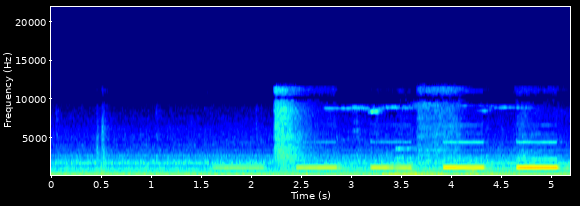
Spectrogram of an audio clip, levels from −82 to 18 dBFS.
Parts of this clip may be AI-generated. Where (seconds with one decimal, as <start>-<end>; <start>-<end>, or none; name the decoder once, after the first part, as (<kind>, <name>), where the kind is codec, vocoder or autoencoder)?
0.0-2.2 (vocoder, BigVGAN v2); 3.0-3.8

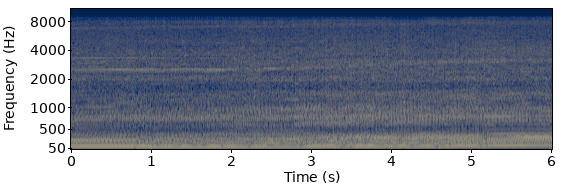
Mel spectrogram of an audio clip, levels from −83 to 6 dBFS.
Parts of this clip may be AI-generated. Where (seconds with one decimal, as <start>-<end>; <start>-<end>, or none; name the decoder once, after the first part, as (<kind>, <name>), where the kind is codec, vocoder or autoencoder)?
0.8-5.2 (vocoder, Vocos)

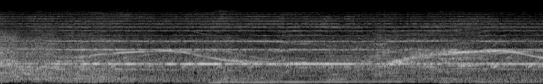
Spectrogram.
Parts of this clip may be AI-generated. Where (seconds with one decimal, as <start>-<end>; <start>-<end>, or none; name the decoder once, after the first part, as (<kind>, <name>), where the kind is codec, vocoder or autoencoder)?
0.0-0.9 (codec, SNAC); 2.8-4.9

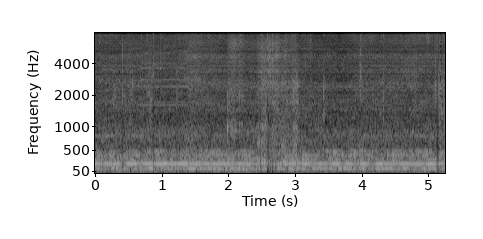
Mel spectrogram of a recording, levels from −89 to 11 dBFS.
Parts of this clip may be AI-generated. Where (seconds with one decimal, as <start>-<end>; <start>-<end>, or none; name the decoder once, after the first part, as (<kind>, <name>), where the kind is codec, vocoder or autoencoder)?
0.0-0.7 (codec, DAC); 1.4-5.3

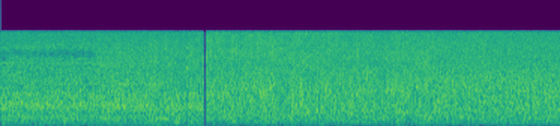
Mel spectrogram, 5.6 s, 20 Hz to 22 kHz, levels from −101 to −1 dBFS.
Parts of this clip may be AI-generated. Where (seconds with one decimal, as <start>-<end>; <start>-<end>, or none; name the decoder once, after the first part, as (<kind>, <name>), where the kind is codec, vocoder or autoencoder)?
1.5-4.3 (codec, HILCodec)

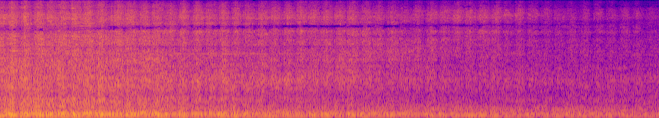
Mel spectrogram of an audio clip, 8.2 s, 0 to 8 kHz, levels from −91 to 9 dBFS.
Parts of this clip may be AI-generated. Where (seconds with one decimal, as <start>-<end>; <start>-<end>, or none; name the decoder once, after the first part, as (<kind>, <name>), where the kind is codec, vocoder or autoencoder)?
1.4-6.3 (vocoder, BigVGAN v2)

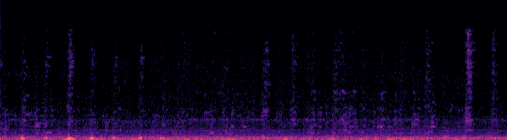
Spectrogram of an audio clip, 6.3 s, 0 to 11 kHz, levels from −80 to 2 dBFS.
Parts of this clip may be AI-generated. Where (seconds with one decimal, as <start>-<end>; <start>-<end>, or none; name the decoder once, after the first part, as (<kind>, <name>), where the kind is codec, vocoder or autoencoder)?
1.6-5.0 (vocoder, BigVGAN v2)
